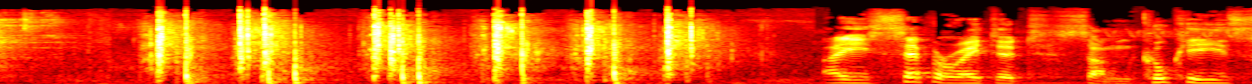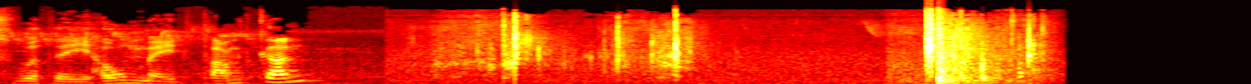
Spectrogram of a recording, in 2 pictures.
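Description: A launcher fires with a series of sharp snaps outdoors.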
